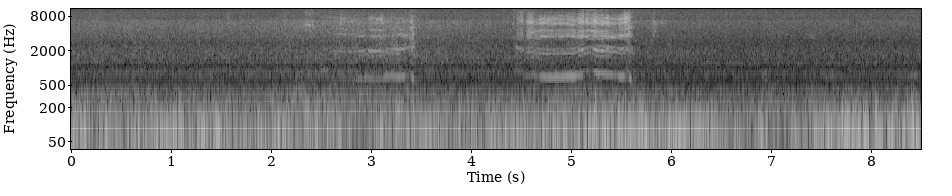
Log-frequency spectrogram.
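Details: Galapagos sea lion pups waiting in tide pools and on a beach in the Galapagos Islands, calling for their mothers to return with milk; two drawn-out, wavering bleats with rich overtones over a constant heavy roar of surf.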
